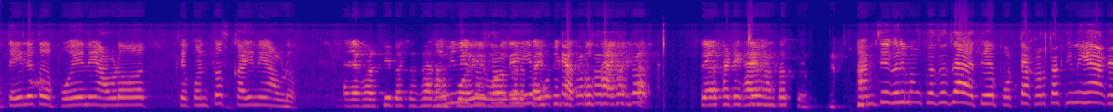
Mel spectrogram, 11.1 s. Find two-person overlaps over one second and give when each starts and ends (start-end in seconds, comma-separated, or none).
4.3-6.4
